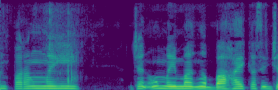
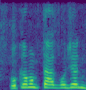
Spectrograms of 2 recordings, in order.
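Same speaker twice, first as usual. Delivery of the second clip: loud, higher startled shouts; shouting; 10 semitones higher, 10 dB louder than usual. Real, not acted. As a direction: shout at her to come out. Spots the girl, shouts at her.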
